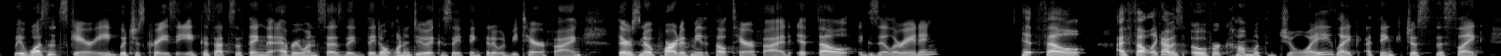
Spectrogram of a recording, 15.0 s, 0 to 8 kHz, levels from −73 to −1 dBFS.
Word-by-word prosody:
it 205 - +3
wasn't 195 +7 +3
scary, 160 +5 -3
which 210 -6 0
is 160 - -5
crazy, 145 +4 -2
'cause 205 0 -4
that's 170 -1 0
the 175 - -4
thing 175 -1 0
that 165 +1 -2
everyone 170 -1 -1
says 160 -1 -2
they 160 -2 -2
they 155 +2 -4
don't 180 0 +1
wanna 175 -3 -1
do 170 -1 -1
it 160 - +1
'cause 165 -1 -10
they 170 -2 -3
think 155 0 -8
that 170 - -2
it 160 - -1
would 155 - -8
be 155 - -7
terrifying. 180 -2 -2 0.3
There's 190 0 +5
no 190 +1 +5
part 185 -2 +6
of 180 +1 0
me 175 -2 -1
that - - -15
felt 170 -2 0
terrified. - - -1
It - - -3
felt 175 -4 +4
exhilarating, 170 - -2 0.8
it 195 -1 +1
felt 180 -4 +5 0.3
I 200 0 +5
felt 195 -1 +6
like 245 - 0
I 235 - +8
was 210 -1 0
overcome 190 +1 0
with 160 -3 -6
joy, 160 - -3
like, 165 -2 +1
I - - -2
think 175 +1 -5
just 175 -1 -3
this, 175 0 -5
like 165 -2 0
175 Hz, 215 wpm, -24 LUFS, 165-190 Hz, 0.8 s, I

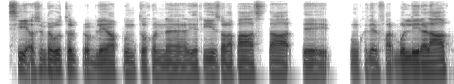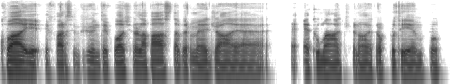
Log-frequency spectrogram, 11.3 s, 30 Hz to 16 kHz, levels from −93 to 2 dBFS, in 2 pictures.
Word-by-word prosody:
Sì, - - +2
ho - - 0
sempre 95 +4 -2
avuto 95 +1 +3
il 95 - -5
problema, 80 +2 +1
appunto, 80 0 -3
con 75 -1 -5 0.3
il 75 0 -1
riso, 75 -1 -1
la 70 - +1
pasta, 75 +1 +2
ehm, 75 +1 -1 0.3
comunque 80 -1 -10
del 75 -1 -1
far 75 0 -3
bollire 80 +1 +4
l'acqua, 85 +1 +5
e 80 -1 +1
e - - -11
far - - -2
semplicemente 80 +1 -6
cuocere 80 +1 0
la 80 0 +2
pasta 80 0 0
per - - -4
me 75 -1 -3
già 75 -1 -1
è 70 0 -5 0.3
è - - -14
è - - -5
too - - -5
much 75 -1 -2
no, 70 0 -4
è 70 - -5
troppo - - -5
tempo. 70 -1 -4
80 Hz, 195 wpm, -22 LUFS, 75-80 Hz, 0.3 s, l'acqua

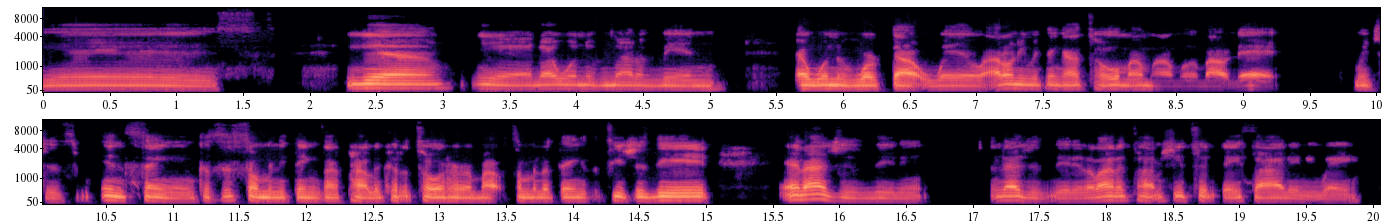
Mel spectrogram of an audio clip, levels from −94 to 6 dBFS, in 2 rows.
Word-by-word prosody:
yes. 95 -2 -4 0.9
Yeah, 115 -1 +6 0.2
yeah. 105 -3 -3
That 105 +1 0
wouldn't 105 -1 -2
have 95 - -7
not 100 -1 -2
have 95 -2 -6
been 90 0 -5 0.5
that 100 - +6
wouldn't 100 0 +4
have 95 - -1
worked 95 0 +1
out 95 -1 +5
well. 95 0 -3
I - - +1
don't 115 0 +4
even 105 -2 -1
think 105 0 -4
I 100 +1 +1
told 100 0 -2
my 100 - -1
mama 85 -2 -8
about 85 0 -3
that, - - -1 0.6
which 95 -3 -6
is 85 +1 -10 0.2
insane 100 -6 +1
'cause 100 - -6
there's 115 +1 -5
so - - +4
many 95 -1 +2
things 95 -2 -2
I 95 -1 +1
probably 90 +1 +2
coulda - - -3
told 100 0 +3
her 95 -1 +1
about, 95 0 -1
some 95 -1 -1
of 95 - -2
the 95 - -1
things 100 -1 -2
the - - -23
teachers 105 -2 +1
did, 110 +1 +5 0.5
and 135 - +5
I 150 0 +7
just 105 -7 -5 0.2
didn't, 85 -2 -9 0.5
and 115 - -3
I 115 0 +5
just 90 -2 -9
didn't. 85 +1 -7
A - - 0
lotta 115 +2 +3
times, - - -3
she - - -2
took - - -5
they 95 +2 -3
side 90 -1 +1
anyway, 80 -3 -8
95 Hz, 185 wpm, -23 LUFS, 90-105 Hz, 0.9 s, I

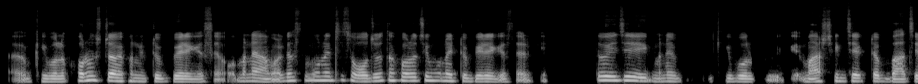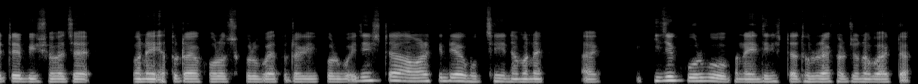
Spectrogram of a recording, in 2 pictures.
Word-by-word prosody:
আ - - -8 0.2
কি 140 - -5
বলে 130 0 +2
খরচটাও 175 -1 +4
এখন 155 -2 -4
একটু 145 0 0
বেড়ে 130 -1 +4
গেছে। 130 +3 -6 0.3
মানে 155 0 0
আমার - - +1
কাছে 175 +2 -1
মনে 185 - +2
হয়তেছে 190 +1 -4
যে - - +3
অযথা 165 +6 +1
খরচই 175 +2 +2
মনে 170 - -1
হয় 160 - +4
একটু 150 - -2
বেড়ে 135 0 +3
গেছে 130 - -5
আরকি। - - -10 0.5
তো - - -8
এই - - +4
যে 190 - +6 0.3
মানে 145 +1 -2 0.5
কি 140 - -10
বলবো 130 -2 +2 0.5
মাসিক 145 +3 0
যে 150 - +2
একটা 145 - -1 0.2
বাজেটের 140 +3 +2
বিষয় 130 0 0
যে 125 - +4 0.5
মানে 130 0 +3 0.2
এত - - -18
টাকা 130 0 +4
খরচ 130 0 0
করব, 130 -2 0
এত 125 - -15
টাকা 125 0 +1
ই - - -5
করব 125 -1 0
এই - - -3
জিনিসটা 180 +1 -1 0.2
আমাকে 155 +2 0
দেওয়া 155 -1 +5
হচ্ছেই 135 +2 -4
না। - - 0
মানে 125 0 +2 0.5
আ - - -1 0.6
কি 170 - -2
যে 185 - +8
করব 160 0 +2 0.3
মানে 125 -1 -2
এই 120 - 0
জিনিসটা 135 +1 -3
ধরে 130 0 0
রাখার 130 -1 -1
জন্য 130 0 -1
বা 125 - +4
একটা - - -2
140 Hz, 205 wpm, -23 LUFS, 130-165 Hz, 0.6 s, যে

